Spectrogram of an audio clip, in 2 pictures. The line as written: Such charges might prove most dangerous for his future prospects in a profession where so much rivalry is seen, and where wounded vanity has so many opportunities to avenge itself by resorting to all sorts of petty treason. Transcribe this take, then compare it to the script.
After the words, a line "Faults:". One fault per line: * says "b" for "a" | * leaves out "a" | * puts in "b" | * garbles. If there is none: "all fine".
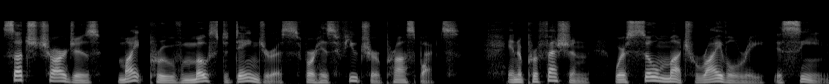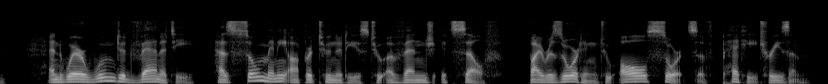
Such charges might prove most dangerous for his future prospects in a profession where so much rivalry is seen, and where wounded vanity has so many opportunities to avenge itself by resorting to all sorts of petty treason.
Faults:
all fine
